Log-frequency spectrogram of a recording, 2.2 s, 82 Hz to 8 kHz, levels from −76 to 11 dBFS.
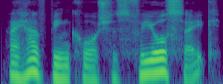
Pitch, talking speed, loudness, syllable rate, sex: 125 Hz, 160 wpm, -16 LUFS, 3.9 syllables/s, male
